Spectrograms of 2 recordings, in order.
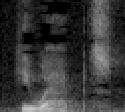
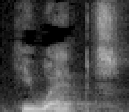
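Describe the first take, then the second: First: He wept, lower and softer, dropped almost to a murmur; soft lingering echo of the first take; hushed echo. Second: Said in the usual way. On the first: Acted. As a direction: let the repeat fall away quietly.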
